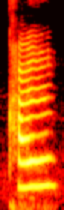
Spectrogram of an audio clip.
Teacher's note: 니은이 리을의 영향을 받아서 리을로 발음이 된 것을 살펴볼 수 있고요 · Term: 유음화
